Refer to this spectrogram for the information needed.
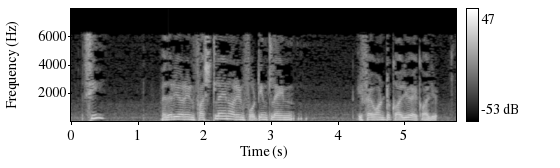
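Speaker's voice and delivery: ordinary delivery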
